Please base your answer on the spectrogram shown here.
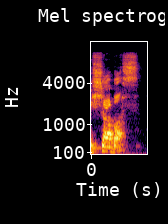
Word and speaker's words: Shabbat: sects of jews who pronounce the t sound at the end of a word as an s you'll hear it in shabbat they'll say shabbas or brit they'll call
